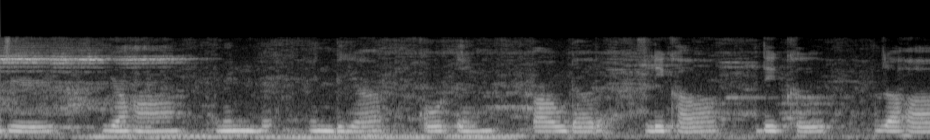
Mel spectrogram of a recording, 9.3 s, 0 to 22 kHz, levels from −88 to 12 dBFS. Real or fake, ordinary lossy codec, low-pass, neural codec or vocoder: real; none; 7.2 kHz; none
